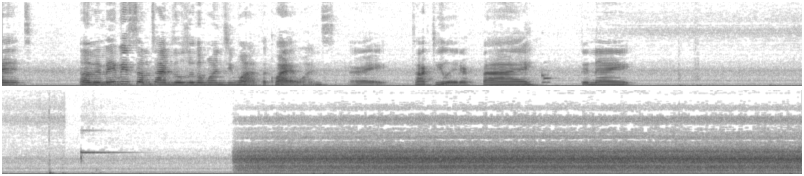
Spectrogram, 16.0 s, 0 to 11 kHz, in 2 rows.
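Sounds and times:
low electrical hum: 0.0 - 16.0
static hiss: 10.3 - 16.0.

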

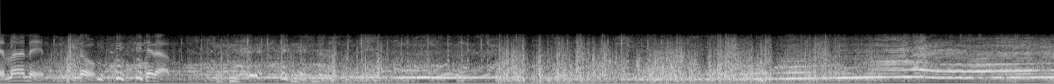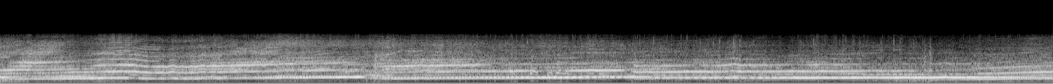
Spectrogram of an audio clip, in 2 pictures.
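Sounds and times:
motorcycle engine revving: 0.4 - 21.0.

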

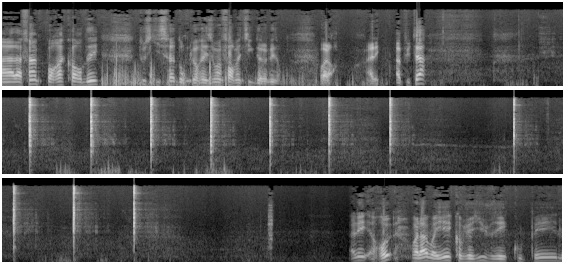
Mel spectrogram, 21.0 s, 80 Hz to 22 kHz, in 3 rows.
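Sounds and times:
hammer striking steel stake: 7.3 - 12.2, 13.4 - 16.0.

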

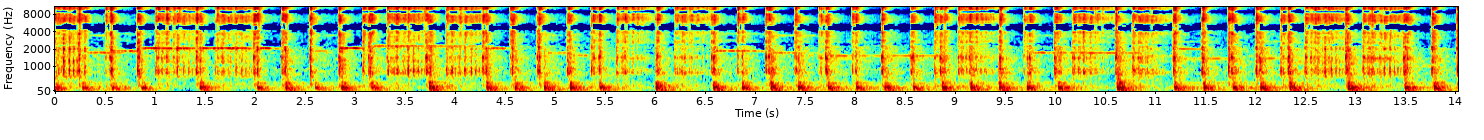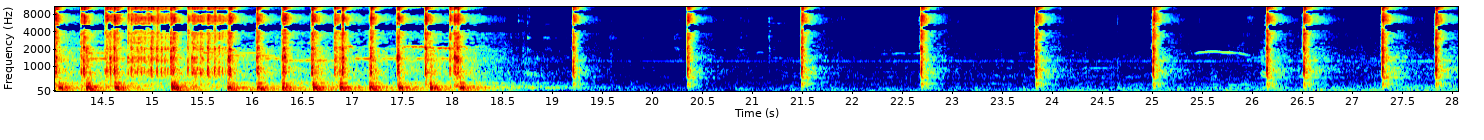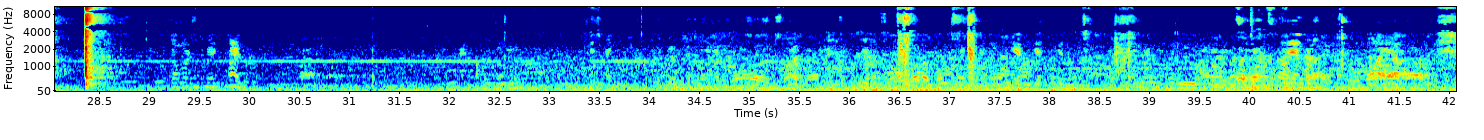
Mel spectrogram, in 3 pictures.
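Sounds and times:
marching drums parade beat: 0.0 - 19.6, 26.1 - 28.7.

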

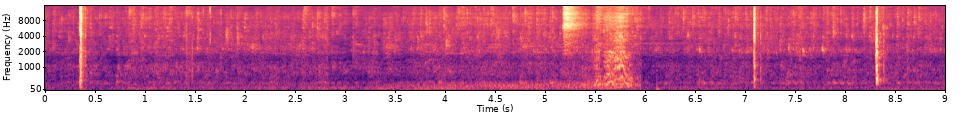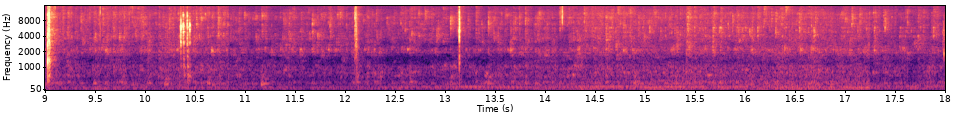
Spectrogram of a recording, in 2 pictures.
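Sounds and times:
zipper pulled open: 5.2 - 6.0.

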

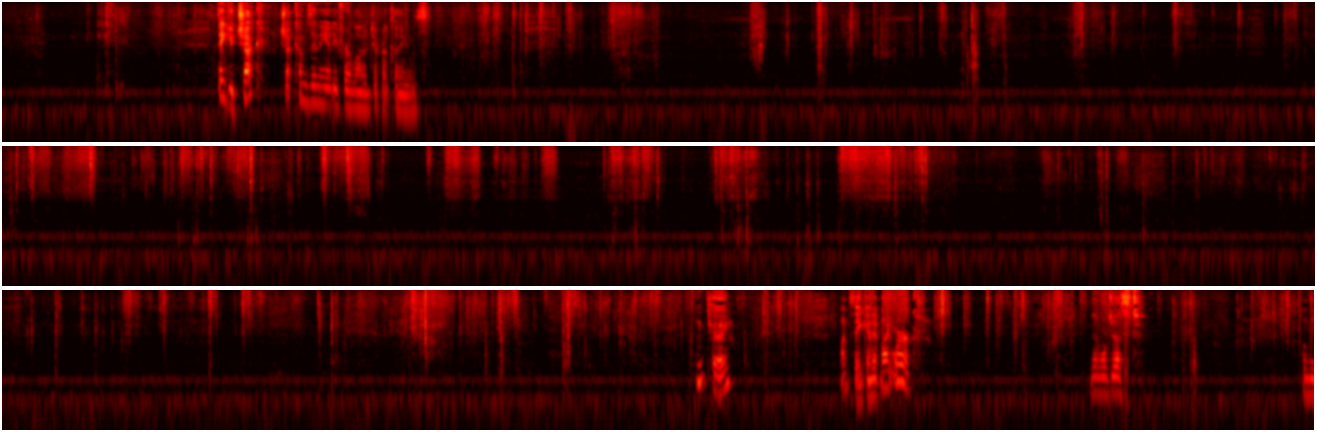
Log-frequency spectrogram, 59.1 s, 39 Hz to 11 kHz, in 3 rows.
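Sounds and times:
steady low hum: 0.0 - 59.0.

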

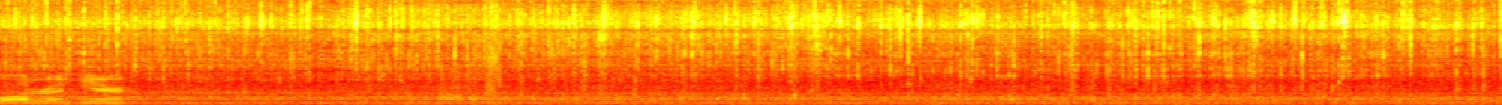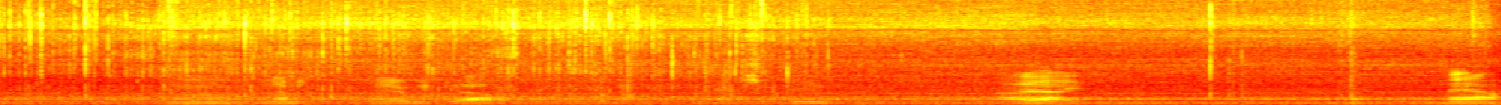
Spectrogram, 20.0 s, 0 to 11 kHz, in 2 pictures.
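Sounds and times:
water pouring into plastic tub: 0.0 - 15.6.

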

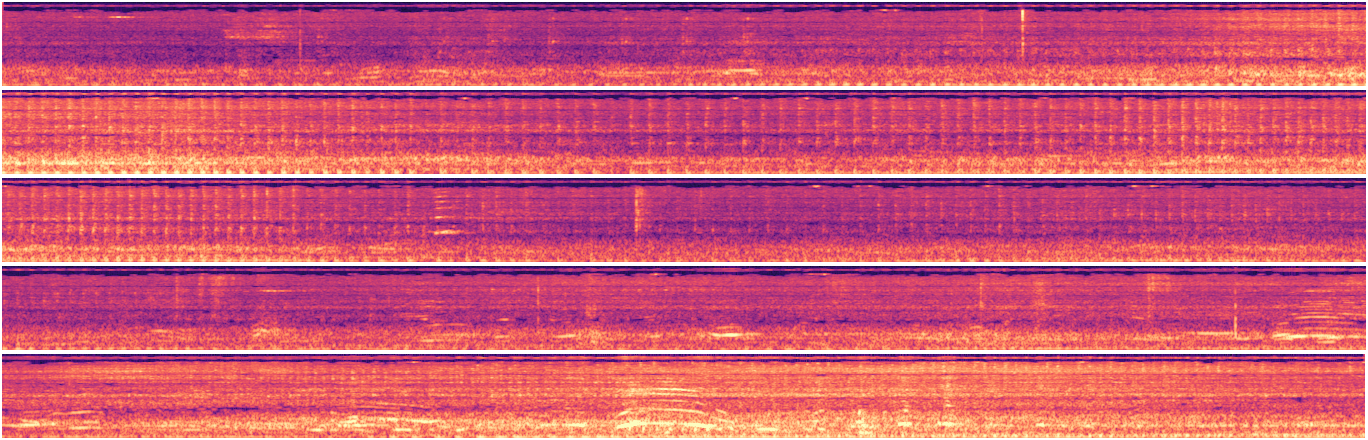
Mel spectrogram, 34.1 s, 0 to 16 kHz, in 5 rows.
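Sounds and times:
scooter engine running: 3.9 - 15.7, 27.5 - 34.0.

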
